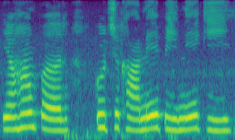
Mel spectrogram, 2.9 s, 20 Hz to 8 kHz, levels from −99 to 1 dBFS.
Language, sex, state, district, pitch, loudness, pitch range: Hindi, female, Punjab, Pathankot, 255 Hz, -12 LUFS, 235-280 Hz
